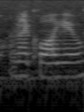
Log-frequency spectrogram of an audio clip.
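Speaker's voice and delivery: put-on New York accent. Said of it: "New York's actually kind of similar to Bos-".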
